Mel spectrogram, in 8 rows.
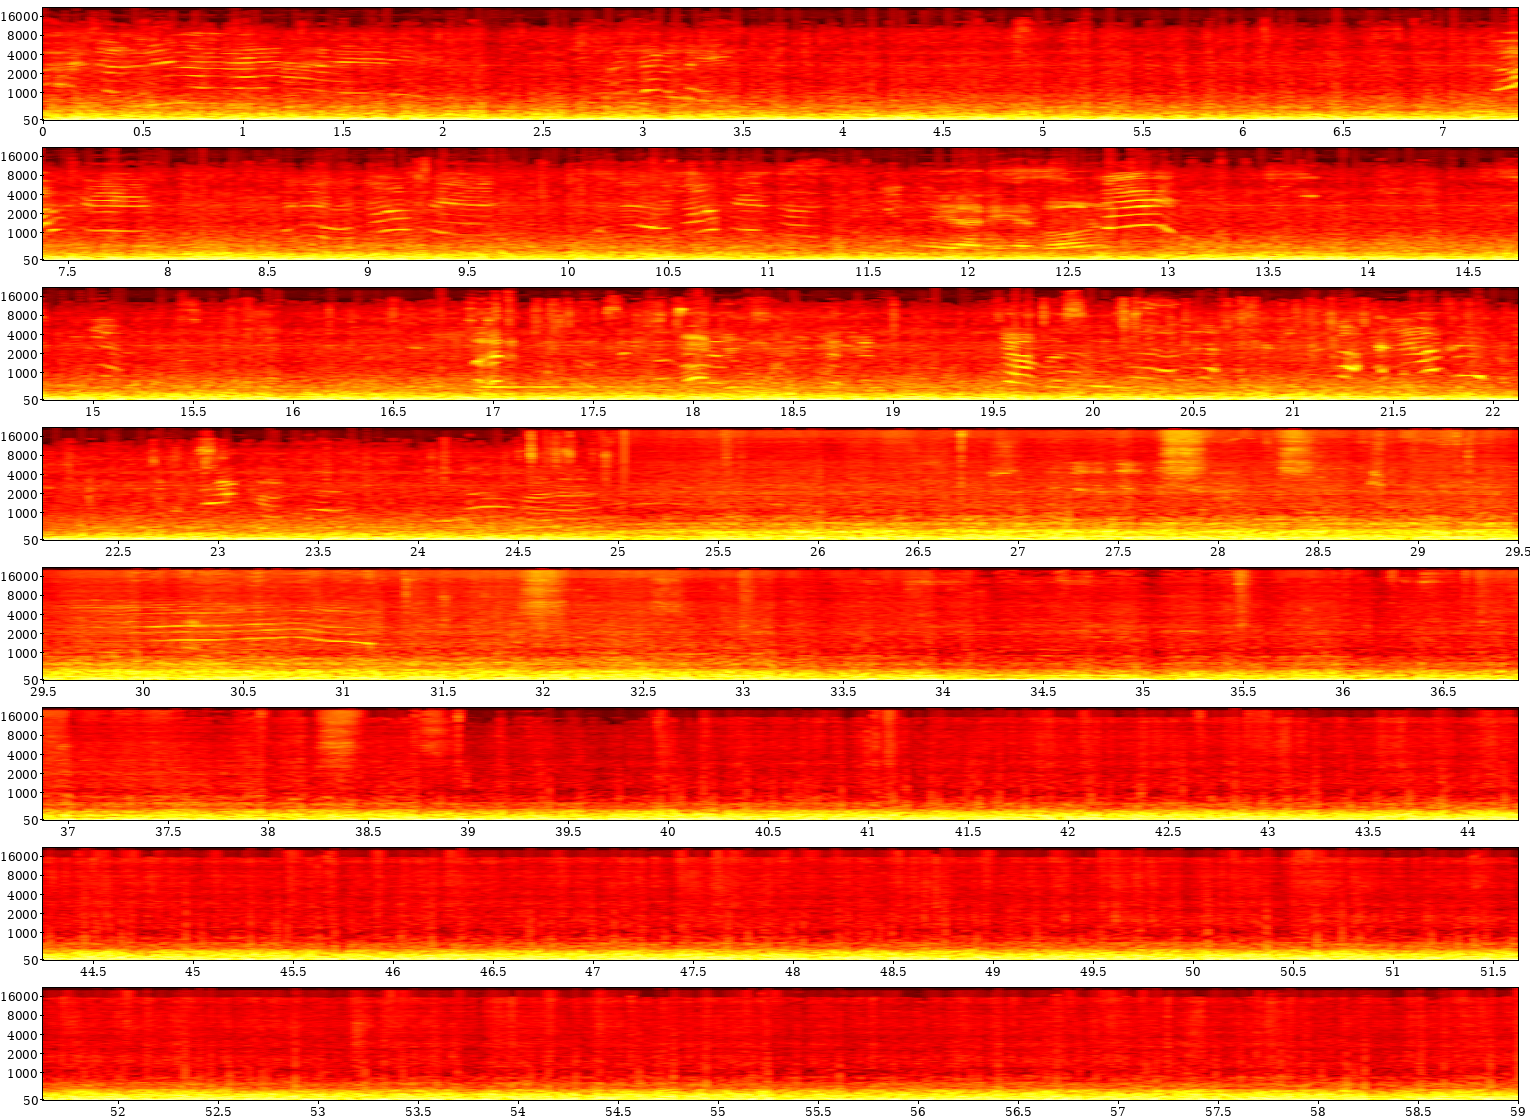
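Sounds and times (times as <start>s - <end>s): jet engines rumbling: 0.0s - 59.0s
faint falling whine: 24.5s - 40.4s.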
